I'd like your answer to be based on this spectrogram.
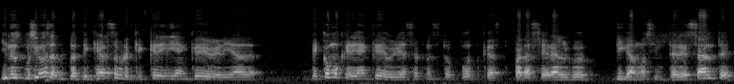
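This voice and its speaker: With a Mexican accent, a man speaks at a medium pitch with ordinary pitch variation. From Mexico, Zamora (Michoacán). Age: 20s. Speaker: musician and podcaster. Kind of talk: casual chat.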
